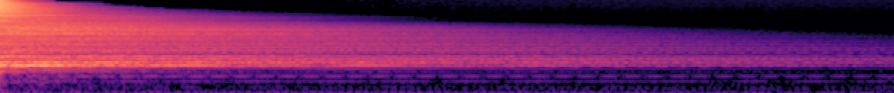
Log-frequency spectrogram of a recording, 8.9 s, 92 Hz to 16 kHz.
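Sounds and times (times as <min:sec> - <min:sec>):
Paiste Twenty Master Dark ride cymbal: 0:00.0 - 0:01.8.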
